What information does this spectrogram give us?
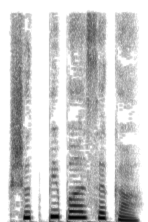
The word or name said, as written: ಕ್ಷುತ್ಪಿಪಾಸಕ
